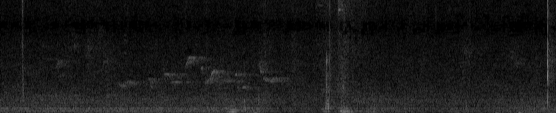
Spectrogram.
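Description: Honey bees buzz around an opened apiary hive while colonies are combined with newspaper, a steady insect drone close by with a few brief louder bumps and no talk.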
